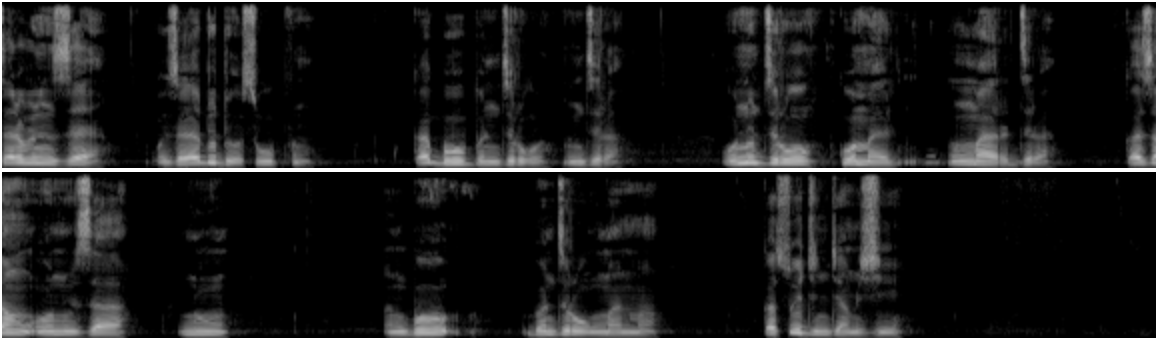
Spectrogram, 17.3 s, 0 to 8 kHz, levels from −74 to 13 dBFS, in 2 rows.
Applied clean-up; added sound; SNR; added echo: none; none; none; none.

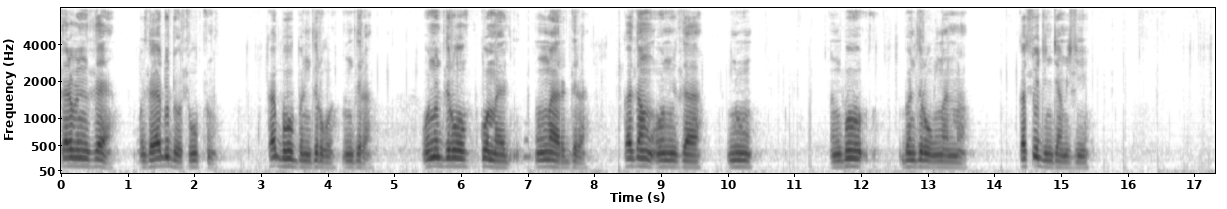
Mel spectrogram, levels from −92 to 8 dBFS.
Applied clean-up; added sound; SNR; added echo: neural separator model SepFormer DNS4.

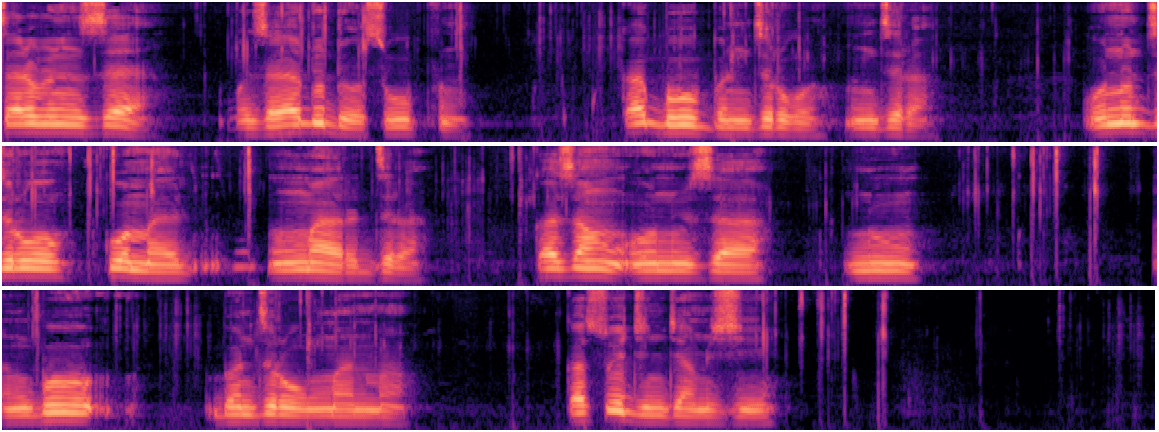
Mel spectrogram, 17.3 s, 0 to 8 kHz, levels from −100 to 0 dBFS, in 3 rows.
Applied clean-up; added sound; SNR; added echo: neural mask model RNNoise.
